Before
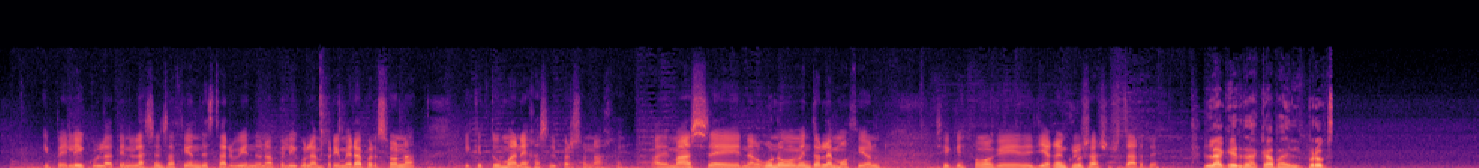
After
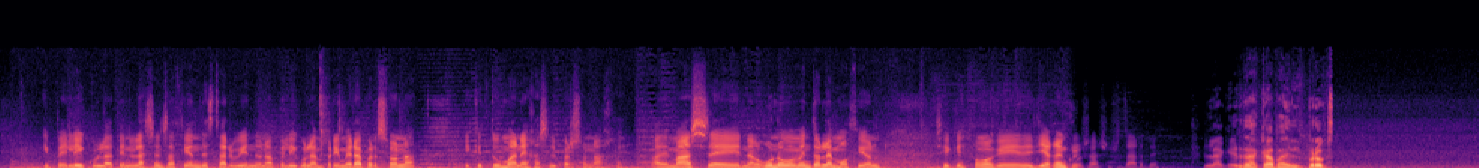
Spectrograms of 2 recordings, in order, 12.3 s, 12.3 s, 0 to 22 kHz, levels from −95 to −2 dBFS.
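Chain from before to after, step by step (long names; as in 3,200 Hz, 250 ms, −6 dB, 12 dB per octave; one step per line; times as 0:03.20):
0:03.48–0:03.97: comb filter 1.7 ms, depth 60%
0:08.87–0:10.40: duck −22 dB, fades 0.12 s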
